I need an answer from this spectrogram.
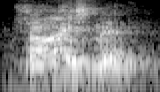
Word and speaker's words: Theismann: Theismann rhymes with Heisman.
